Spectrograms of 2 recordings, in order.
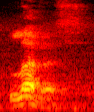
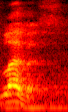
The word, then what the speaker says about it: Levis: we should have drafted Levis I keep saying Levi it's spelled like Levi but it's Levis reason alone not to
